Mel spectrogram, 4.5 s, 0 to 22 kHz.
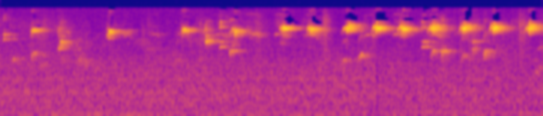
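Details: European goldfinch in Macedonia on 7 July 2011: sparse high notes build into a rapid, evenly paced series of ringing chirps, about three per second.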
